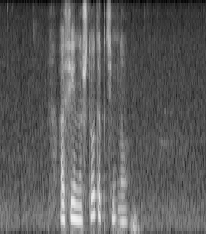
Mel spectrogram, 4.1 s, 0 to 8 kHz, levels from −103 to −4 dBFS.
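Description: Throughout, the speech carries plainly audible Speex codec damage: a hoarse, grainy roughness where the CELP excitation lacks detail, which fits a setting around 20 kbps. On a spectrogram the harmonics look smeared and speckled rather than cleanly striated.

From 0.37 to 0.44 s, and again from 2.27 to 2.41 s, VoIP packet loss concealed by the speech codec appears. The decoder stretches its last pitch and filter into a fading buzzy tone or coloured noise, likely three and four lost frames. The spectrogram shows a flat, repeated pattern. The waveform shows a decaying envelope.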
